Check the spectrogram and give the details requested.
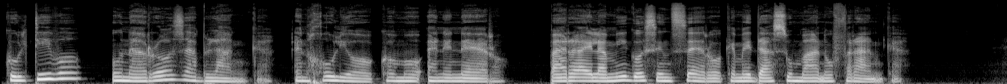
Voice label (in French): Portugais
